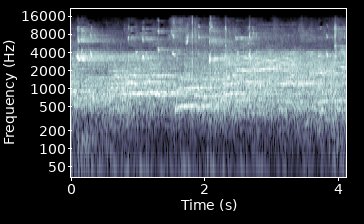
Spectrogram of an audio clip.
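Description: Basketball game sound in a large gymnasium: spectators calling out and cheering over the ball bouncing and players' shoes on the hardwood court.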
